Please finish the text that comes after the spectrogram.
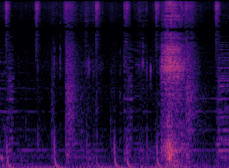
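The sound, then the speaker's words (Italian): Wet chewing with a series of soft crunchy bites in an uneven rhythm, then one louder, sharper crunch near the end; no talking. “Lei lo sbirciò masticando e imbrattando la tovaglia di briciole. Ah, deve masticare questa.”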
